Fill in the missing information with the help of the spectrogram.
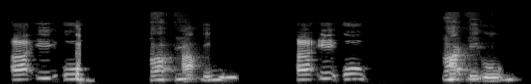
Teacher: হামজার উচ্চারণ কিন্তু একটু হালকা ধাক্কার মতন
